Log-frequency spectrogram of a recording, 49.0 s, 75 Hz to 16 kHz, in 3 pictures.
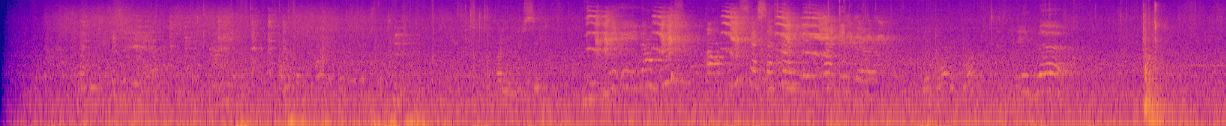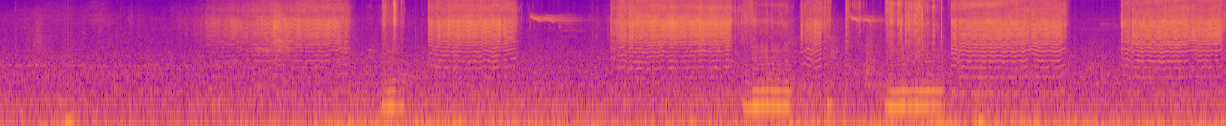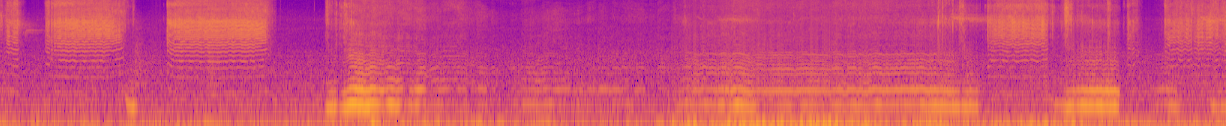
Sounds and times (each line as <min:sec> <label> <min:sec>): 0:19.0 Bumblebee 0:23.3
0:24.4 Bumblebee 0:30.6
0:31.3 Bumblebee 0:36.4
0:37.0 Bumblebee 0:49.0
